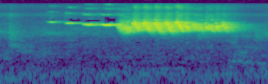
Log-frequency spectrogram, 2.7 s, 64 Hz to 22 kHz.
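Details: Lined seedeater (white-gloved, "luva branca"), recorded 17 May, singing since morning in a duel with another male: a few high, clear whistled notes sliding slightly downward, then a fast, buzzy, rattling trill lasting about a second and a half.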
